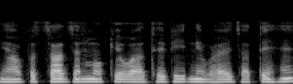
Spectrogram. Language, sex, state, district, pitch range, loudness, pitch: Hindi, male, Chhattisgarh, Kabirdham, 120-130 Hz, -20 LUFS, 125 Hz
